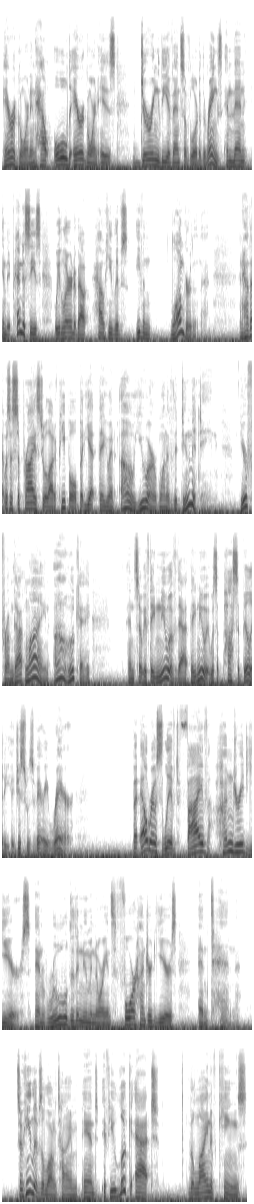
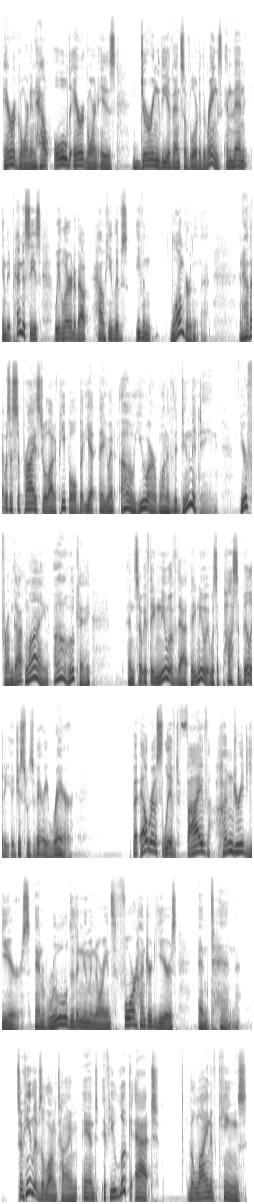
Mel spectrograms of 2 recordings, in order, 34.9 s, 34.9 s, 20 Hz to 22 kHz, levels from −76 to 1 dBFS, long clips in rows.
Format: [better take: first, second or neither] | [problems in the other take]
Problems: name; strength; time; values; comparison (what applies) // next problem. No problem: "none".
second | low rumble; faint; throughout; 20 dB below the speech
